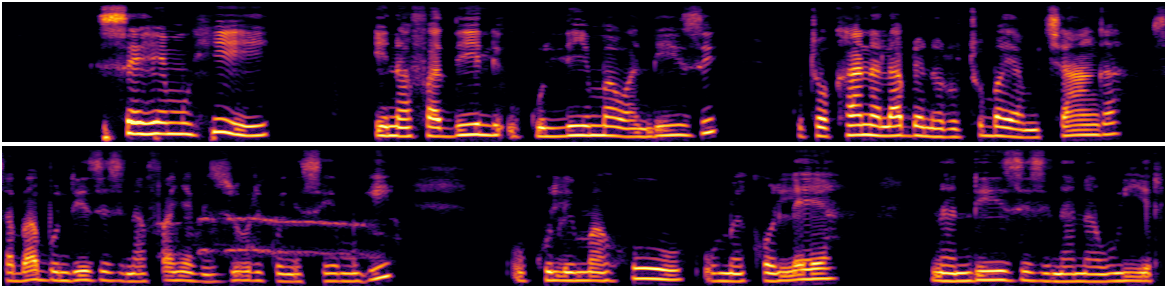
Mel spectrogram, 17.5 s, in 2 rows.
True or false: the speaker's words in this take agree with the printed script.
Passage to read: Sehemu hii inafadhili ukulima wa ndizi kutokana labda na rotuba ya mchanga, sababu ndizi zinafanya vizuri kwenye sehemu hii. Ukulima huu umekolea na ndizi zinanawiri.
true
